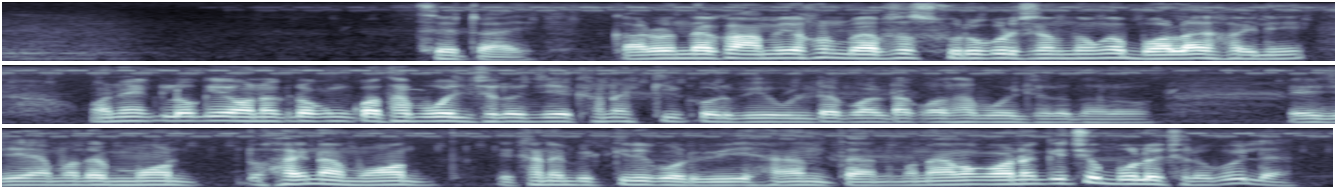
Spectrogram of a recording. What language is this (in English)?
Bangla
